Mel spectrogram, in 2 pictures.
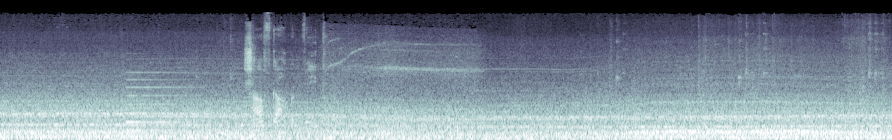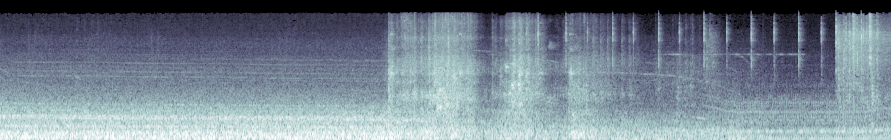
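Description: A bus engine drones steadily as the bus drives along.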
